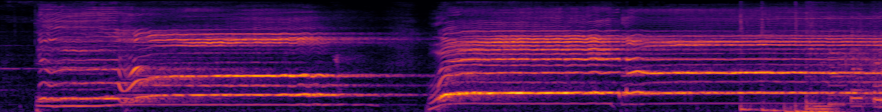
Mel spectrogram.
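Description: A man and a woman singing a duet with backing music, holding two long notes, the second starting about four seconds in: the closing notes of the song. Low drum beats come in near the end.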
